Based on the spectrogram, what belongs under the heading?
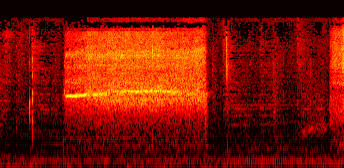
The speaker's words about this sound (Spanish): Este es un vaporizador. Sirve para vaporizar y nos ayuda a dejar de fumar a los que a los que fumamos y queremos dejar de fumar.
